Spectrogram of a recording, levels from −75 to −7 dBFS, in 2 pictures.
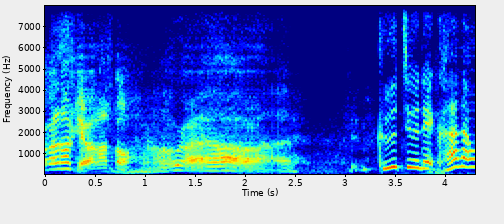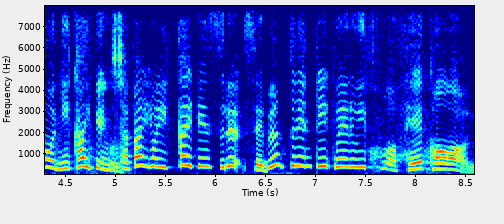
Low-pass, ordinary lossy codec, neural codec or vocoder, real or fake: none; none; codec, 16 kHz, 1 kbps, X-Codec, HuBERT features, trained on LibriSpeech; fake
